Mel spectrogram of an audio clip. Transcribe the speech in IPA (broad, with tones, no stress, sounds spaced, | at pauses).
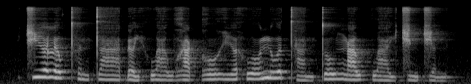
t͡ɕ i˧ ə̯ l ə˧ w t̪ʰ ə̤˨˩ n t̪ a̤ː˨˩ ɗ ə˧˩ j h w a̤˨˩ w ɣ a˨˩ k̚ ɣ o˧ ɣ i˨˦ ə̯ h w o˨˦ n u˧ ə̯ t̪ʰ a̤˨˩ n t̪ o˧ w ŋ a˨˦ w k w a̤ː˨˩ j t͡ɕ ə̤˨˩ n t͡ɕ ə̤˨˩ n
